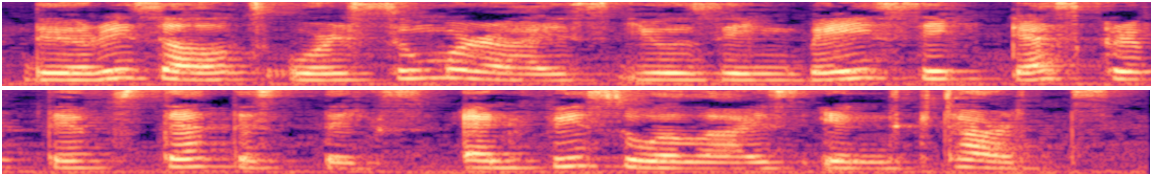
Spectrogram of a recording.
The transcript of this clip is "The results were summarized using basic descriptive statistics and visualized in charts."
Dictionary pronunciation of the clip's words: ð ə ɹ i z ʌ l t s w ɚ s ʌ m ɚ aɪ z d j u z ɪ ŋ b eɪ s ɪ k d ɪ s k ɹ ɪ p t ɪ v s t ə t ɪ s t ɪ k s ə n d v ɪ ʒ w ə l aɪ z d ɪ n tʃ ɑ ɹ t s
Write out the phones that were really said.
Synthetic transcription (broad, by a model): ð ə ɹ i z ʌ l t s w ɚ s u m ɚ aɪ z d j u z ɪ ŋ b eɪ s ɪ k d ɪ s k ɹ ɪ p t ɪ v s t ə t ɪ s t ɪ k s ə n d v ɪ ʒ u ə l aɪ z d ɪ n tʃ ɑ ɹ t s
